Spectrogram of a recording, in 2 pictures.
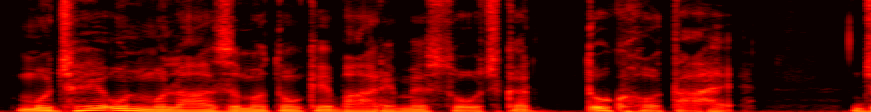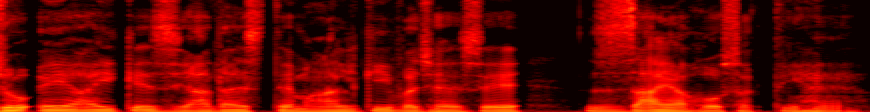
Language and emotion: Urdu, sad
